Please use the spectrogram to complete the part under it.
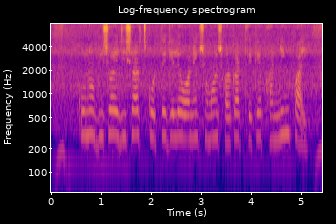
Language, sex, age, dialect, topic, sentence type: Bengali, female, 25-30, Northern/Varendri, banking, statement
